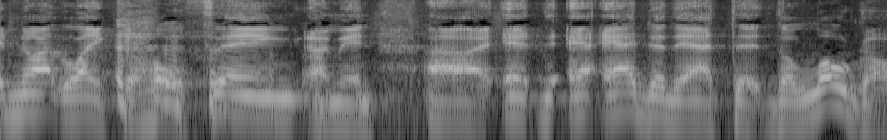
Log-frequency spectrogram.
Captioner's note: laughter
